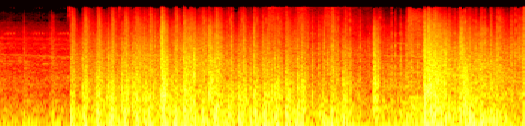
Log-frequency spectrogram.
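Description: Rapid gunfire rattles in a battle.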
